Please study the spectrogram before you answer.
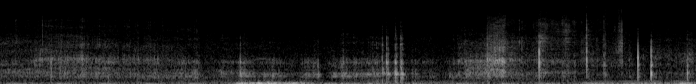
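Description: A medium clear plastic hand sanitizer pump bottle filled with clear gel is tapped and scratched with fingernails and fingertips. Soft scraping alternates with sharp, dry clicks that die away almost at once, over a low, muffled rumble and a faint tone near 1 kHz.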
